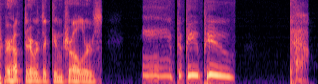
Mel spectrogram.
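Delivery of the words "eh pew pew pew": high mock laser zaps; pew pew gun sounds. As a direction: pew pew like a toy blaster. Imitating gunfire in video game.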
